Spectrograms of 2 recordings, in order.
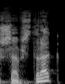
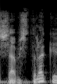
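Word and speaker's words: Subtract: pronunciado Substract, titulado con una raya, que nos dicen que hay que pronunciar Substract, es decir, restar, pero es una puñetera raya. Ya os digo yo que es una raya.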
